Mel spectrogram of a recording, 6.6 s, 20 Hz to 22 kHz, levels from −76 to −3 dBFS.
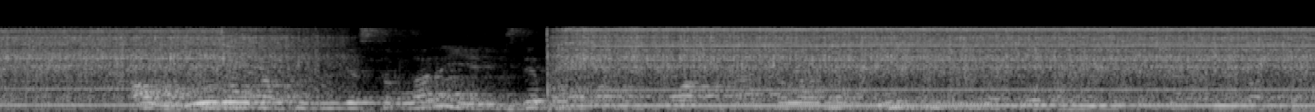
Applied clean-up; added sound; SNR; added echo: none; Drill; -3 dB; reverberation time 1.0 s.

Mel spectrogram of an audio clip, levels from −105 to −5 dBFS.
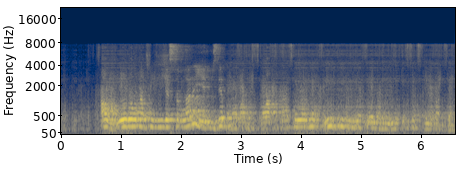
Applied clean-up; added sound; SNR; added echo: neural separator model SepFormer DNS4.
